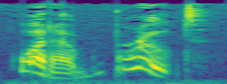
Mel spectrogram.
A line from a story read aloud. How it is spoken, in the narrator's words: croaked Billina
